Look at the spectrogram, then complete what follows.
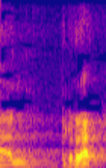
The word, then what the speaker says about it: รักษ์: การัน นั่น คือ รัก แต่ เวลา ออก เสียง ก็ ออก รัก เหมือน กัน นั่น แหละ เพียง แต่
